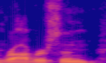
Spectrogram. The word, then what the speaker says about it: Roberson: well sure yeah my name is Roberson each one of those words is spelled a little differently than people would expect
